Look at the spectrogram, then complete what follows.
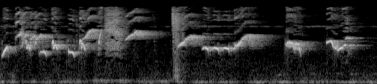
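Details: Night song of greater green leafbird used to train other birds: continuous rich warbling of mixed whistles and harsh notes, a loud click, then lilting rising and falling phrases.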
